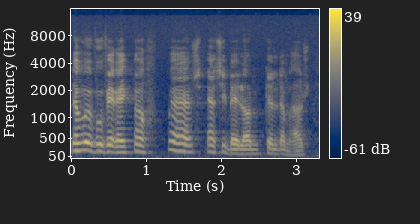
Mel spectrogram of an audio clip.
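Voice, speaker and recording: A florid, theatrical gossip in a 1960s French radio drama. His voice sits high and leaps around constantly. He gushes and hesitates over his words, effusive and easily tearful. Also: sing-song, moderate pace, dull audio. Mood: eager. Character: effusive, tearful, gossipy male boarding-house lodger.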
